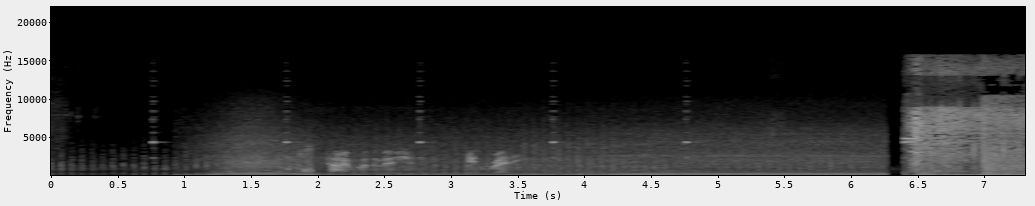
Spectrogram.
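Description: A vehicle engine hums and revs as it drives.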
